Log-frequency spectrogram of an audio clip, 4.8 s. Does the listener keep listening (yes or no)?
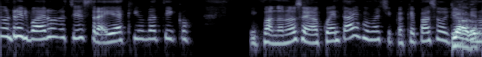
no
